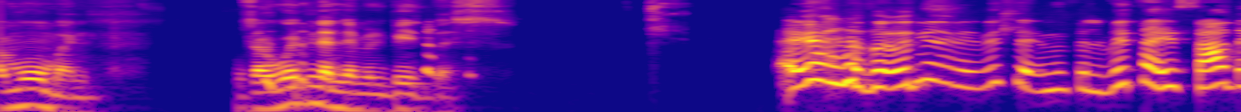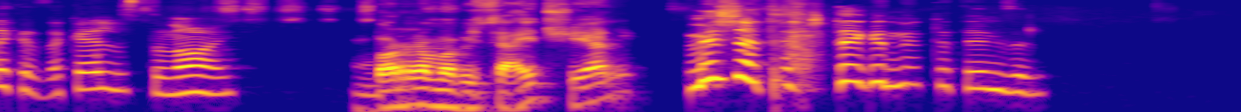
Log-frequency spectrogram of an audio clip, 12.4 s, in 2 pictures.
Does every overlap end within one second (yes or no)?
yes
